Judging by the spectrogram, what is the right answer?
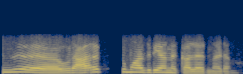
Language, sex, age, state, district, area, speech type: Tamil, female, 18-30, Tamil Nadu, Madurai, urban, conversation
